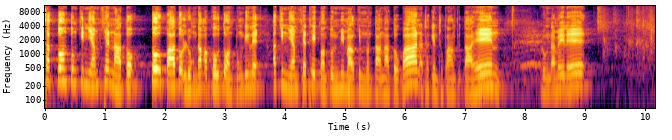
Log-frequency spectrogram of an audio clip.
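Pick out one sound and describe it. A man speaks passionately through a microphone in a large echoing hall.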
